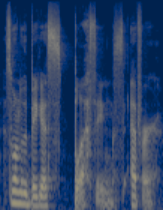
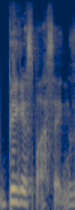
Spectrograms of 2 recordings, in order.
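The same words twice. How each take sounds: First: Said in the usual way. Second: "Biggest" pressed hard with a falling close; emphatic repeat. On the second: Real, not acted. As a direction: repeat "Biggest blessings" leaning on "Biggest".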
